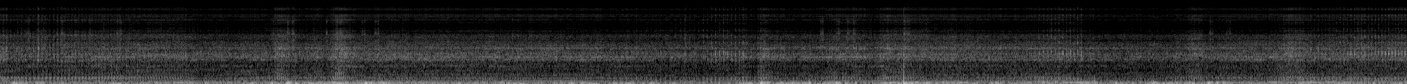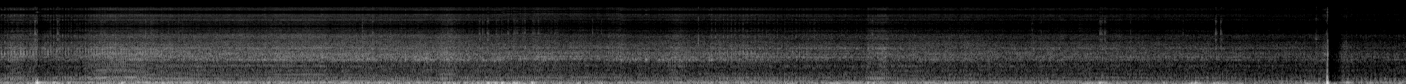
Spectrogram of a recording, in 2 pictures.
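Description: Dirt bike engine running under way on a rough trail, rising and falling with the throttle, heard through a helmet-mounted camera with heavy low rumble from wind and vibration on the microphone and a few sharp knocks from bumps.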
